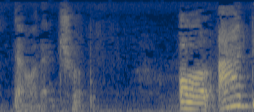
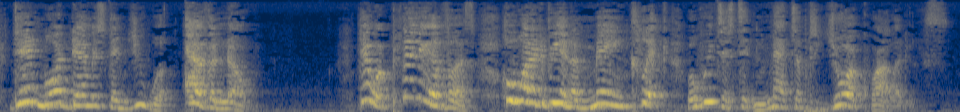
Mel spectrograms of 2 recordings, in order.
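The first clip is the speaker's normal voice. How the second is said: louder, fast, building fury; bitter confrontation; 4 semitones higher, 8 dB louder than usual. Acted. Killer confronts the popular girl, furious. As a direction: let the old resentment boil over.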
